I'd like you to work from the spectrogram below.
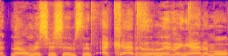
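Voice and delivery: high, fast prim scolding; babysitter voice. Retold or imitated. Babysitter voiced in retold scene.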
